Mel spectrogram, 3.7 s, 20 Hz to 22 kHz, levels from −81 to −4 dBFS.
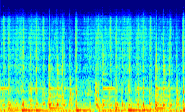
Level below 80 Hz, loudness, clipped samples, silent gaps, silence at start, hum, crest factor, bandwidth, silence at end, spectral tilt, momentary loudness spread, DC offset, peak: -30 dBFS; -22 LUFS; under 0.1%; none; 0 s; none; 16 dB; 14 kHz; 0 s; -5 dB/octave; 3 LU; under 0.1%; -4 dBFS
